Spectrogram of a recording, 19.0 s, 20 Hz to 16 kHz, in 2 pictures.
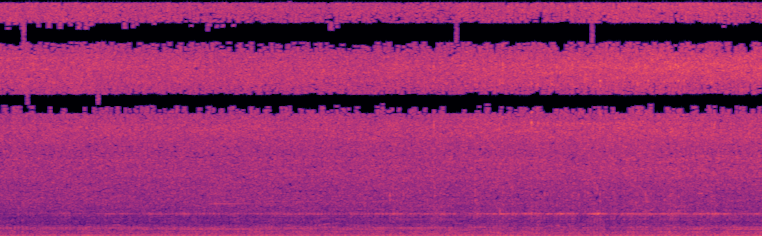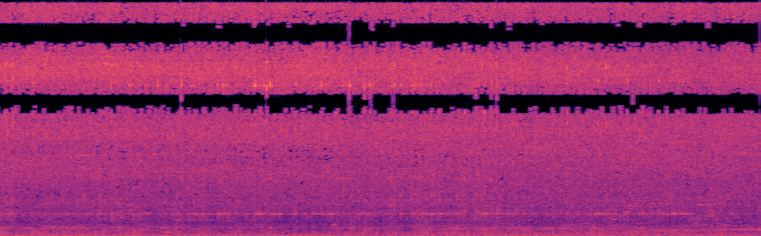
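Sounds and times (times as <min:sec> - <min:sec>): people talking: 0:00.0 - 0:19.0
steam engine rumble and hiss: 0:00.0 - 0:19.0.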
